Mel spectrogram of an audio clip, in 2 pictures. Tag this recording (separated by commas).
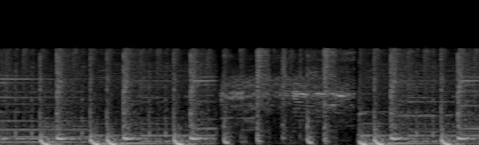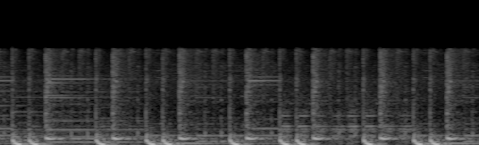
Music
